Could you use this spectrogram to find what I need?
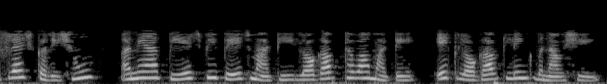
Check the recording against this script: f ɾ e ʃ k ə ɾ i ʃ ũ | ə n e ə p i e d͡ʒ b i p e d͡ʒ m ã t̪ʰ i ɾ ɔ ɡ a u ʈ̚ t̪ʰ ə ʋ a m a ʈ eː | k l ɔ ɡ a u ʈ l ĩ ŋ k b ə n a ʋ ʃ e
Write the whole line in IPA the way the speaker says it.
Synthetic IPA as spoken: f ɾ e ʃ k ə ɾ i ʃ ũ | ə n e a p i e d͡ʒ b i p e d͡ʒ m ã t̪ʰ i l ɔ ɡ a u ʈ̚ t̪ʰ ə ʋ a m a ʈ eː | k l ɔ ɡ a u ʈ l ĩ ŋ k b ə n a ʋ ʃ e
